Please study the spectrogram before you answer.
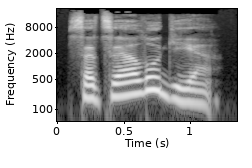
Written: soziologiya

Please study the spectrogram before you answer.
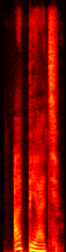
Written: opyat

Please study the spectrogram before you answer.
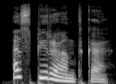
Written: aspirantka

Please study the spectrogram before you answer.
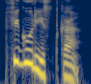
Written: figuristka

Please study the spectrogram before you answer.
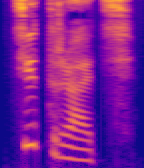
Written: tetrad

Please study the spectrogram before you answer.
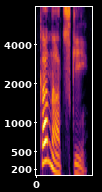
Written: kanadakii

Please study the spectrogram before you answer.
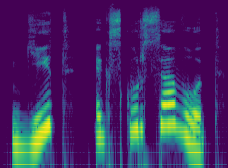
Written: gid-ekskursovod

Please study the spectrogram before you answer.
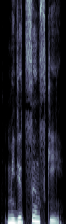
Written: Medizinskii

